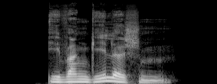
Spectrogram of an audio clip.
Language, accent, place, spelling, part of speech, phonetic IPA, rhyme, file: German, Germany, Berlin, evangelischem, adjective, [evaŋˈɡeːlɪʃm̩], -eːlɪʃm̩, De-evangelischem.ogg
- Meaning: strong dative masculine/neuter singular of evangelisch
